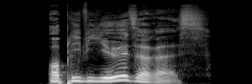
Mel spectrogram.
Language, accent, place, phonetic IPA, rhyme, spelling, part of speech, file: German, Germany, Berlin, [ɔpliˈvi̯øːzəʁəs], -øːzəʁəs, obliviöseres, adjective, De-obliviöseres.ogg
- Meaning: strong/mixed nominative/accusative neuter singular comparative degree of obliviös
